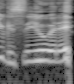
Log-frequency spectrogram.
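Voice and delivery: angry cursing rant. Retelling a phone message where a man cussed someone out: imitating someone cussing out angrily. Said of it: "was cussing him out and shit on the line".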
